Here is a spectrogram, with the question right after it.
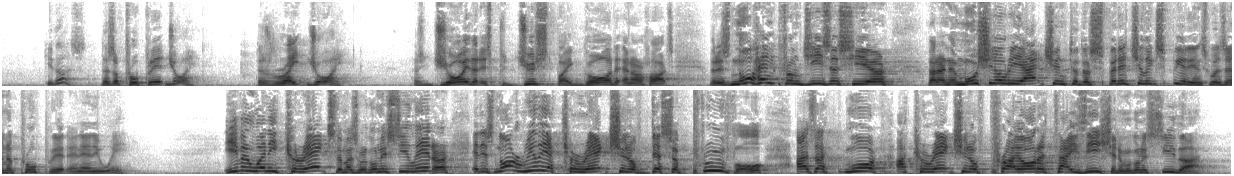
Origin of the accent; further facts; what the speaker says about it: Scotland, United Kingdom; I'm Scottish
